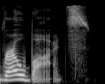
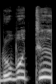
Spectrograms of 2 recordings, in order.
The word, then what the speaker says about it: robot: 그리고 로봇, 근데 너의 로봇들이라고 하면 your robots. Your robots. 그렇죠? 친구들 발음 로봇 이렇게 많이 하는데 로봇 하지 마시고요. Robot. Robot.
